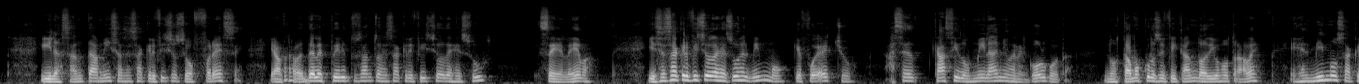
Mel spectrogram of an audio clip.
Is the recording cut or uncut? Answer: uncut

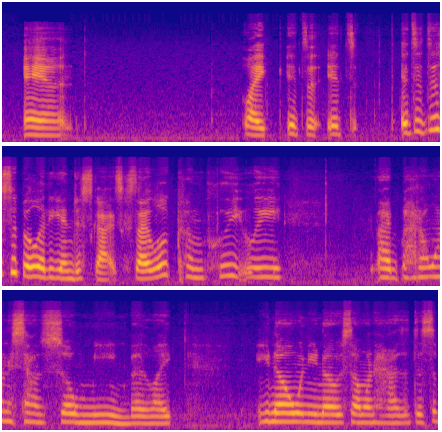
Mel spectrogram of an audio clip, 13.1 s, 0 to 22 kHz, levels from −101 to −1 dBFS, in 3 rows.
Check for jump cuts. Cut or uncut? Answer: uncut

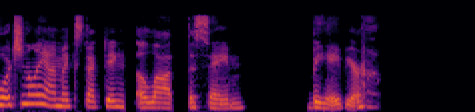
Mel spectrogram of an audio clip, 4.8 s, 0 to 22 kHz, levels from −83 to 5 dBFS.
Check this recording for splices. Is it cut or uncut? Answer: cut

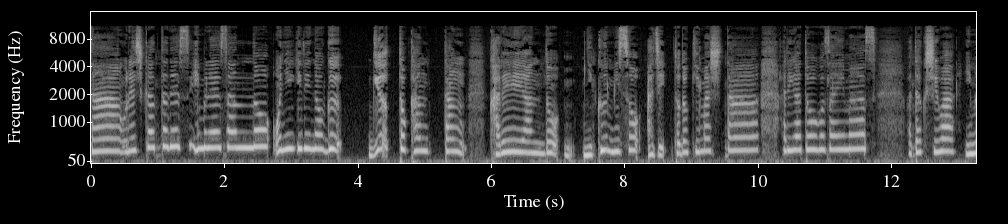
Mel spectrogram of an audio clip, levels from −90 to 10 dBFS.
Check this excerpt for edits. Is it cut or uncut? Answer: cut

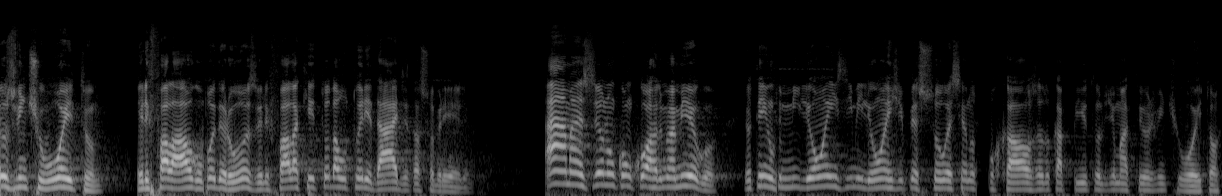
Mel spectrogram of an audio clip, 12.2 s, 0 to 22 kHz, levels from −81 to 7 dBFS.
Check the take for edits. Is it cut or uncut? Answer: cut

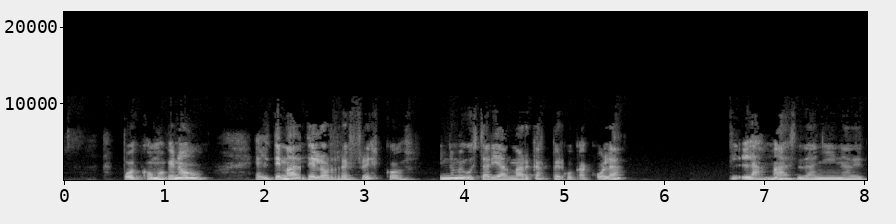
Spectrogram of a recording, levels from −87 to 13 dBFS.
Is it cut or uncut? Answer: cut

